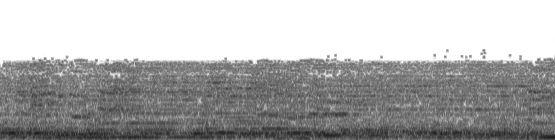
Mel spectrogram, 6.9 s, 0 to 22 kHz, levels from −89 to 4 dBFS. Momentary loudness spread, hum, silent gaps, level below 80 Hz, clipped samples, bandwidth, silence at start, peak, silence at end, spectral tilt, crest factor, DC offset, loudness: 3 LU; none; none; -28 dBFS; under 0.1%; 4.6 kHz; 0 s; -2 dBFS; 0 s; -5.5 dB/octave; 12 dB; 0.2%; -15 LUFS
